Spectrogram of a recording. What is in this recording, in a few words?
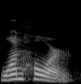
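"one horn", English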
